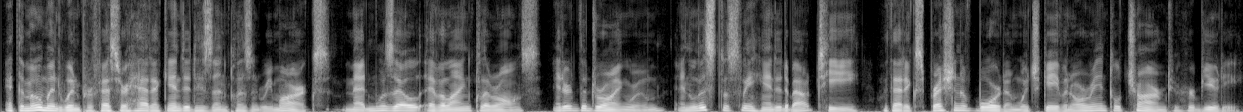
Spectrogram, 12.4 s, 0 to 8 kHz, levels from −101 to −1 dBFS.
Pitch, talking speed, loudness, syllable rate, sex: 115 Hz, 170 wpm, -18 LUFS, 5.6 syllables/s, male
